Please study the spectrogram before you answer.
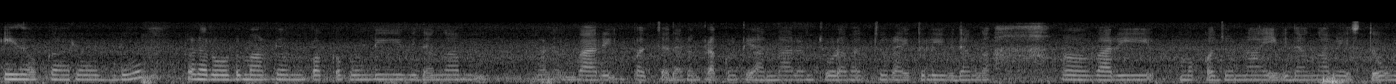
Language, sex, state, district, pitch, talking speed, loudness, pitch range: Telugu, male, Andhra Pradesh, Guntur, 215 Hz, 100 wpm, -33 LUFS, 205-225 Hz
